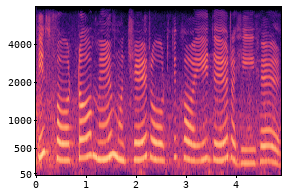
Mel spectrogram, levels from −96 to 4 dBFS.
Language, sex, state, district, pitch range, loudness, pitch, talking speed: Hindi, male, Madhya Pradesh, Katni, 285-330 Hz, -14 LUFS, 305 Hz, 110 wpm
